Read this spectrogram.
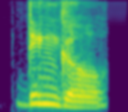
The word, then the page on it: dingle: Indian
